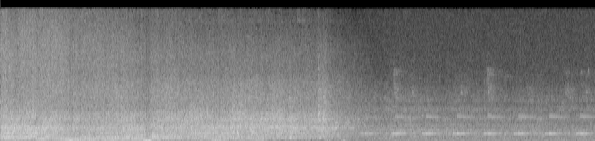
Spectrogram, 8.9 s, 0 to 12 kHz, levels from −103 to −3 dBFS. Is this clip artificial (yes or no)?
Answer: no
